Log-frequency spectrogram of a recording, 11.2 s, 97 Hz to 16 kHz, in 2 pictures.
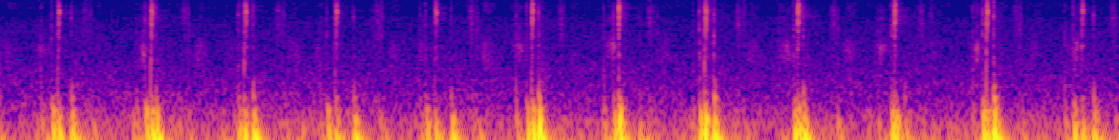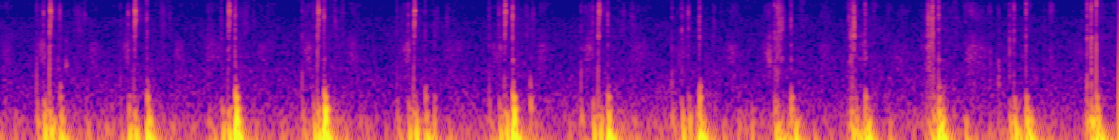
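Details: Regular low thumping beats, about 136 a minute, heard through a stethoscope placed on the belly during an abdominal tapping ASMR recording; a fast heartbeat.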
